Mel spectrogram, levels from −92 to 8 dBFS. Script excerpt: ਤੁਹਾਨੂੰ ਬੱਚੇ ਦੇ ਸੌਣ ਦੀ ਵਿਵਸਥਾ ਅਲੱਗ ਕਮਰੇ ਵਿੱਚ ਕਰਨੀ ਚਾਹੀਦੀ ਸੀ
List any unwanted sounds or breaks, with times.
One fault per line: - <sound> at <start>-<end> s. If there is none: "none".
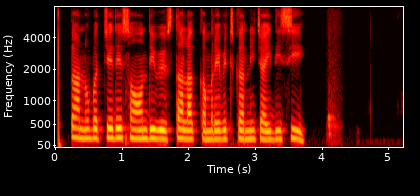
- whoosh at 4.1-4.3 s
